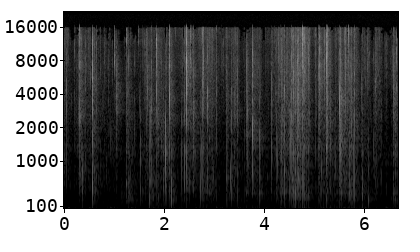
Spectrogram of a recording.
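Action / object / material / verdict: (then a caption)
scrape / plastic bag of dried potpourri petals / plastic, dried petals / none. A clear plastic bag full of dried red potpourri petals is held in hand, squeezed and scratched with long nails. It makes a dense run of bright, sharp crinkles and crunches with quick rustling bursts and almost no low end.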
